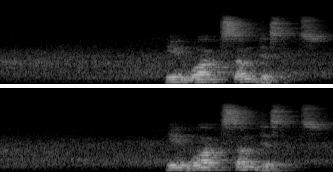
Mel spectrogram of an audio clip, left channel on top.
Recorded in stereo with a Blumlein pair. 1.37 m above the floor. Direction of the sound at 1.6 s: 45° left.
